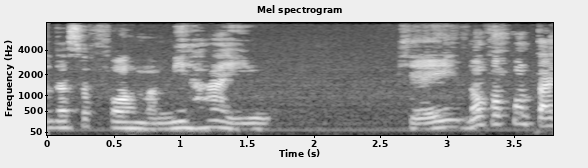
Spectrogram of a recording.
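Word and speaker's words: Михаил: Michael ele vem do Russo e ele é pronunciado dessa forma mihail Ei não para contar a história do meu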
